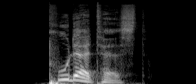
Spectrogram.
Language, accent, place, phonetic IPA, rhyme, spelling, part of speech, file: German, Germany, Berlin, [ˈpuːdɐtəst], -uːdɐtəst, pudertest, verb, De-pudertest.ogg
- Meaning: inflection of pudern: 1. second-person singular preterite 2. second-person singular subjunctive II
